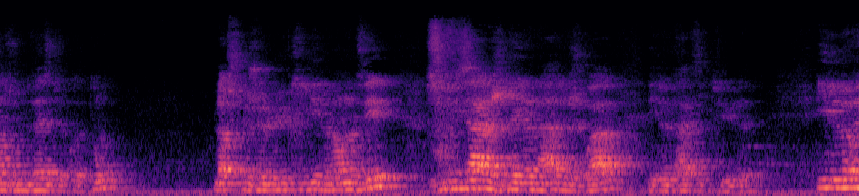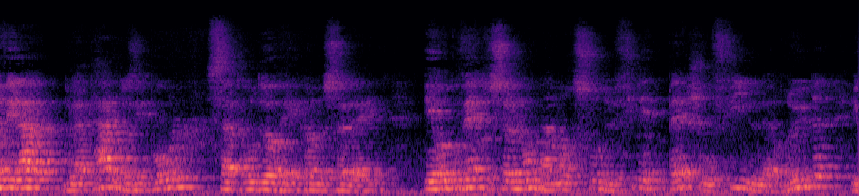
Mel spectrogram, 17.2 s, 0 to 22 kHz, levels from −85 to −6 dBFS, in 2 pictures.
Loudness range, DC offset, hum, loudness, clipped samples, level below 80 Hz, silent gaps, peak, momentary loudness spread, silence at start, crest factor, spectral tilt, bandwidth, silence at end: 4 LU; under 0.1%; none; -34 LUFS; under 0.1%; -54 dBFS; none; -14 dBFS; 13 LU; 0 s; 20 dB; -6.5 dB/octave; 15.5 kHz; 0 s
